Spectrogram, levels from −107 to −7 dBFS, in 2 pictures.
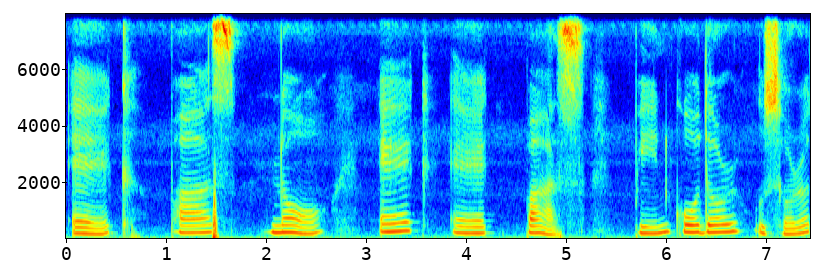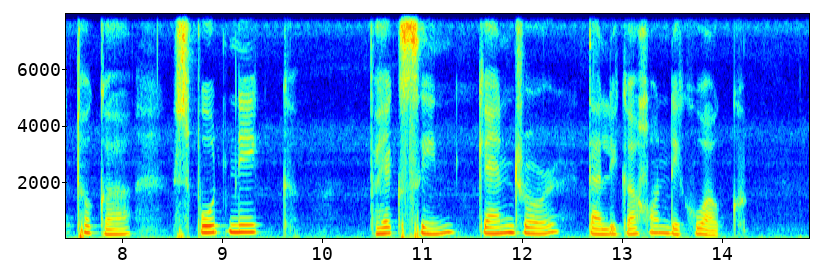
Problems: none marked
